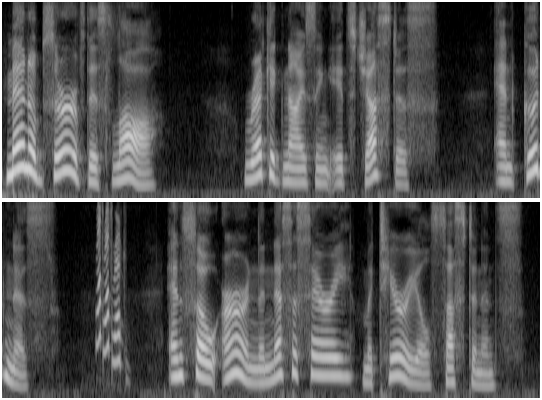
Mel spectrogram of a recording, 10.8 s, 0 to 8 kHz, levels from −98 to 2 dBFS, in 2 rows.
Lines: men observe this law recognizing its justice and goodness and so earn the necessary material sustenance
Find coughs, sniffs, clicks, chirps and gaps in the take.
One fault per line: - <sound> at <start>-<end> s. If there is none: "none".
- chirp at 6.3-6.7 s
